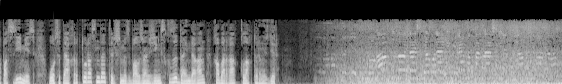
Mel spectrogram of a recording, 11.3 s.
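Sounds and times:
speech: 0.0s - 5.6s
murmur of voices: 6.3s - 11.2s
street traffic and Chinese-made buses at a bus stop in Almaty: 6.3s - 11.2s.

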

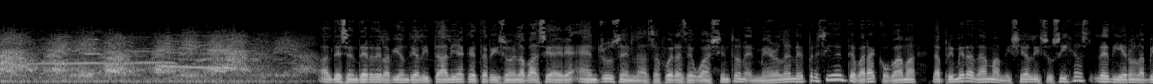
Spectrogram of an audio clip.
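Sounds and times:
crowd shouting: 0.0s - 3.2s
speech: 3.2s - 11.5s.

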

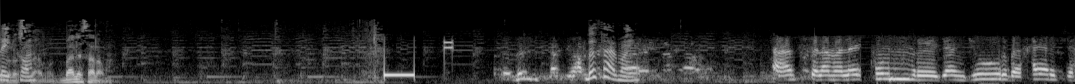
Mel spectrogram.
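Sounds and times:
speech: 0.0s - 1.4s, 5.2s - 10.7s
faint sounds: 0.0s - 10.7s
telephone line tone as a call is connected: 3.8s - 4.2s.

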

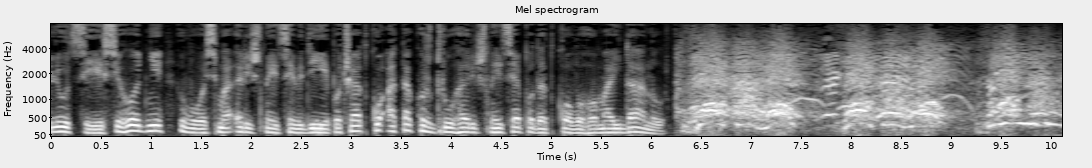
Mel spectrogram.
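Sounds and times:
speech: 0.0s - 8.3s
rally crowd chanting slogans: 6.2s - 10.0s.

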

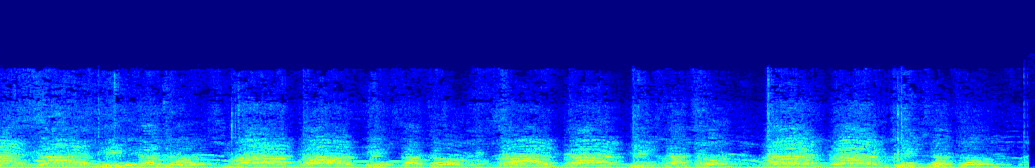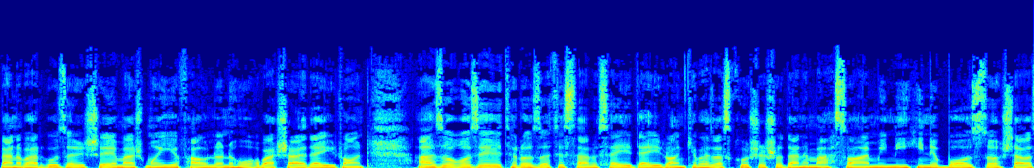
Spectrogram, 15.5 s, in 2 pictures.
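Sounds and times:
crowd chanting protest slogans at a mourning ceremony in Iran: 0.0s - 7.7s
speech: 7.8s - 15.5s.

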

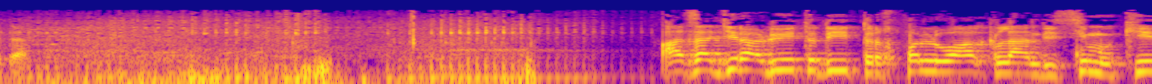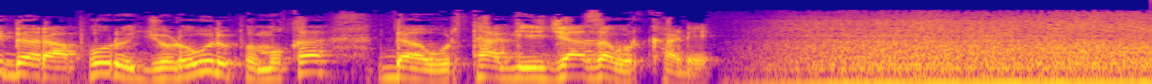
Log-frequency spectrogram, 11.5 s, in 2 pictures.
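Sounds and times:
speech: 0.0s - 0.5s, 3.3s - 9.7s
motorcycles and cars of armed Taliban fighters revving: 0.0s - 3.4s, 9.4s - 11.5s.

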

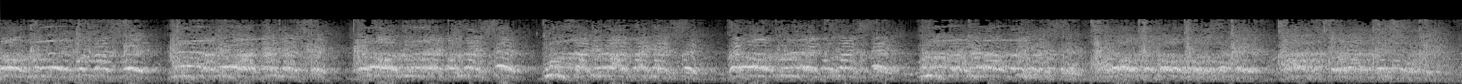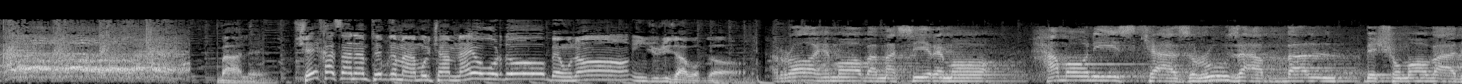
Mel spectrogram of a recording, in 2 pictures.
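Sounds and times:
large crowd chanting slogans in unison: 0.0s - 16.5s
speech: 17.6s - 29.2s.

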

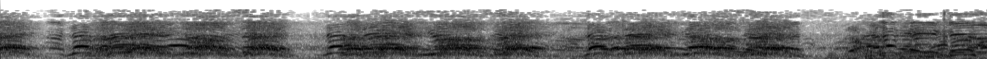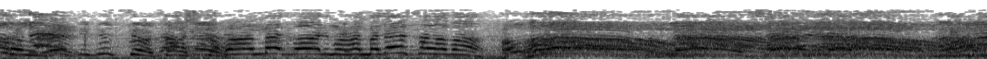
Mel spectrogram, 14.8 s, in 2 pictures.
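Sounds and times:
crowd outside a courthouse chanting religious slogans: 0.0s - 6.9s, 11.2s - 14.8s
speech: 7.5s - 14.8s.

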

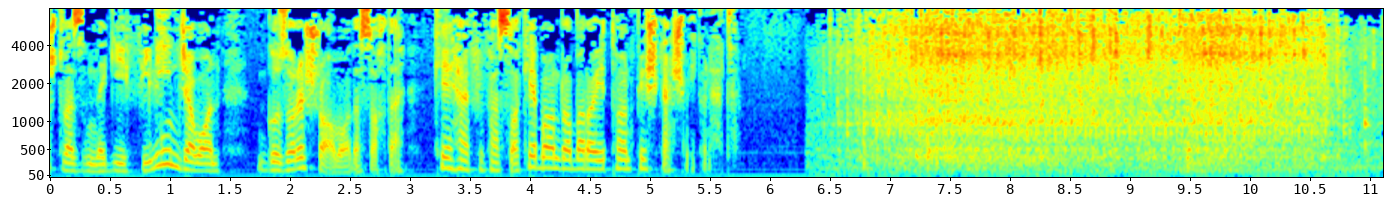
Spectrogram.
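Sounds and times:
speech: 0.0s - 5.8s
sewing machine running: 6.3s - 11.0s.

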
